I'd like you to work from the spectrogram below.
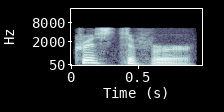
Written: Christopher

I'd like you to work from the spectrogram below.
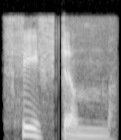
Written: fiefdom

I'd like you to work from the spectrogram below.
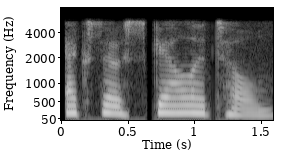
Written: exoskeletal

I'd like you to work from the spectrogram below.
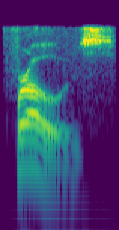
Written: froze

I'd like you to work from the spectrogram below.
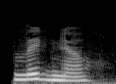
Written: ligno

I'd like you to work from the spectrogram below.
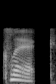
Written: clique

